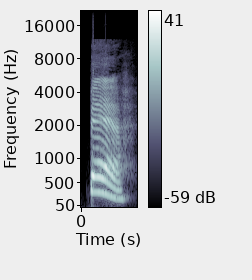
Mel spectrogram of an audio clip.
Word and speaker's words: père: And also, whenever this accent is on E specifically, it changes the sound to A, A, A, A. Par exemple, père, père. See, it changed to A.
